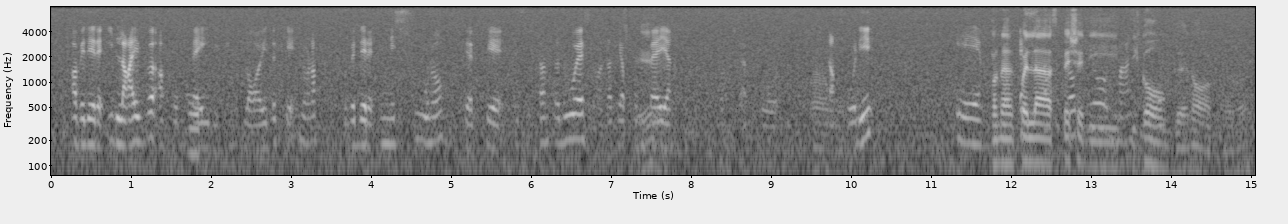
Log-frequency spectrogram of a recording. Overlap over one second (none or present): present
